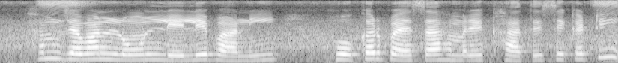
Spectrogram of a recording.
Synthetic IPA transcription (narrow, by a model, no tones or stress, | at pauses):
hɐmd͡ʒɐʋənloːnleːlepaːni | ɦʰoːkəɾpɛːsaɦɐmɾekʰaːt̪esekɐʈi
